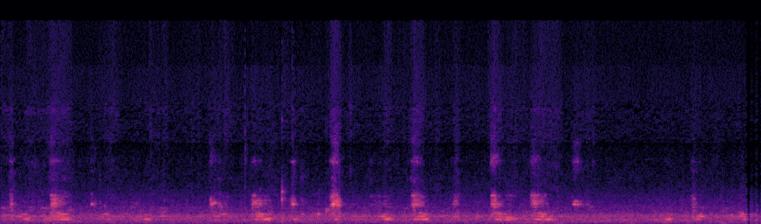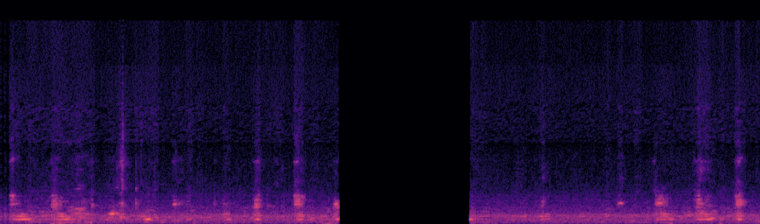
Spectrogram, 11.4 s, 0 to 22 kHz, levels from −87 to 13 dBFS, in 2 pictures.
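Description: From 5.55 to 5.88 s, repeated packet loss leaves five short holes, the longest 22 ms, patched by extending earlier sound, so the speech turns choppy with pieces missing. At 8.25 s, an audio dropout to silence, likely from a lost input feed, wipes out about 0.98 s of speech with dead digital silence until 9.22 s.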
